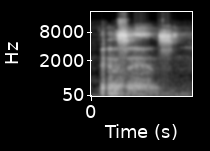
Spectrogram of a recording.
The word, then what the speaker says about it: Vincennes: started I can't even pronounce it is it vicenti's Vincent's how do you pronounce the Juco Vincennes so you won a national championship as a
